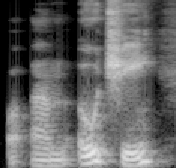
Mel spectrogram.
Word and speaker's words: OCCHE: out next week and it's our ochi as we pronounce our acronym ocche outlook the ochi outlook for heat so next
